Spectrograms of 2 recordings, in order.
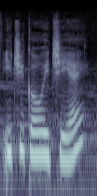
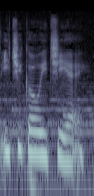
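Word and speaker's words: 一期一会: And I think I'm pronouncing this correctly, Ichi-go, ichi-e.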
